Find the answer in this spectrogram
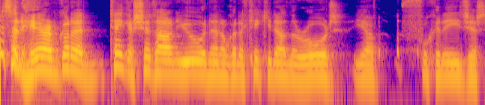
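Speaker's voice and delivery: loud put-on attempt at an Irish accent. Asked where his irish accent is, the speaker shows it off in an irish accent. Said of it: "where's your Irish accent?".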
